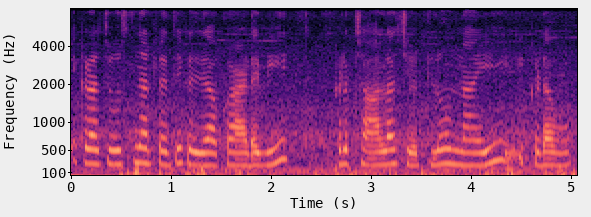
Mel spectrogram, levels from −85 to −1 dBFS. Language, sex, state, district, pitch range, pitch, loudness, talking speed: Telugu, female, Andhra Pradesh, Visakhapatnam, 225-260 Hz, 245 Hz, -24 LUFS, 120 wpm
